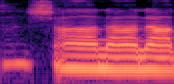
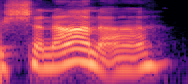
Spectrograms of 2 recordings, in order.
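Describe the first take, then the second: First: All three syllables are stressed with full vowels. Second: Some syllables are unstressed with reduced schwa vowels. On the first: "Those are like three accented syllables" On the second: "then you could put some schwas in there"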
